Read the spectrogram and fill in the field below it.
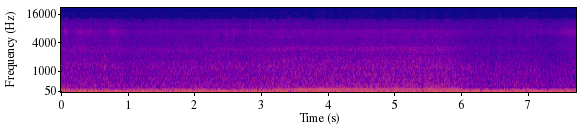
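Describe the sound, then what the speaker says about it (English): A 2008 Chevy 3500HD with the 6.6 LMM diesel, full delete and straight exhaust, idles and runs with a loud, steady low rumble that deepens into a stronger drone partway through. "This truck's running really good right now though, and it's really smooth with the new shocks on it."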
